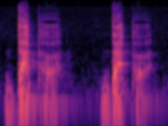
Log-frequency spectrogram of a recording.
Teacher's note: The stress is on the first syllable, dapper.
